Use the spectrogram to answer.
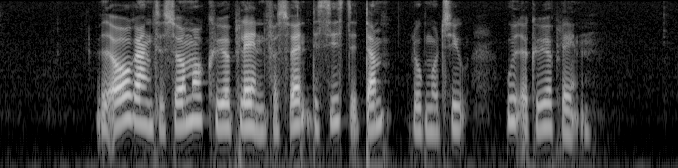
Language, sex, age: Danish, female, 30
